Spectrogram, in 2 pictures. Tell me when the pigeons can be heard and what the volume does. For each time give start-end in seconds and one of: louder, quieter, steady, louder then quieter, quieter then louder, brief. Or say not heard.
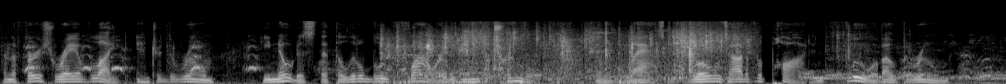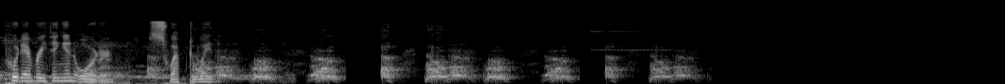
3.8-13.1 quieter.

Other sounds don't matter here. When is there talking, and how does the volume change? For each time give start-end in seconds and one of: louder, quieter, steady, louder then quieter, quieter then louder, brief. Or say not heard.
0.0-9.5 steady
10.1-12.3 brief.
